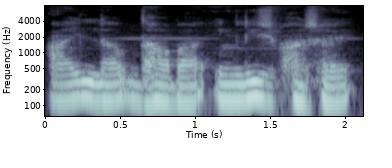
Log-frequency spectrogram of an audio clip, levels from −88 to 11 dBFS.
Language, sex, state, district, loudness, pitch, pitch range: Bengali, male, Tripura, West Tripura, -14 LUFS, 130 Hz, 120-135 Hz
